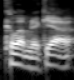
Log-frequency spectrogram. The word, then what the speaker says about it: Kilimnik: Konstantin Kilimnik. Am I saying that right? – Kilimnik.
